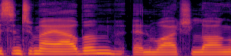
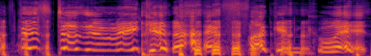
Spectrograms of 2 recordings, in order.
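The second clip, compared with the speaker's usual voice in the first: high, slow, hammed-up lament; mock despairing whine; 13 semitones higher, slower than usual. Comedian threatening to quit over her album, mock despairing whine. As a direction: draw it out high, breaking into laughter.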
